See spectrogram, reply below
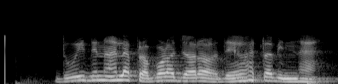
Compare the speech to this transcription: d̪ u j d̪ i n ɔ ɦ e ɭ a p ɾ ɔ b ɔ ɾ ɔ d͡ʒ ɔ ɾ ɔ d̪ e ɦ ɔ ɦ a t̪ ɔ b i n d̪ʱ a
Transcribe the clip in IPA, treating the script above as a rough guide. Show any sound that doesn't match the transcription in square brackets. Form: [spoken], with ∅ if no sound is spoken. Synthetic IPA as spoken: d̪ u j d̪ i n ɔ ɦ e [l] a p ɾ ɔ b ɔ [ɭ] ɔ d͡ʒ ɔ ɾ ɔ d̪ e ɦ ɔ ɦ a t̪ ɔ b i n d̪ʱ a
